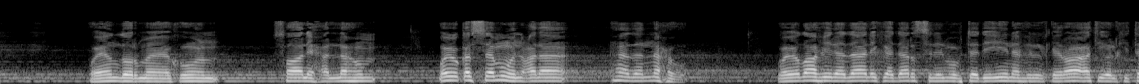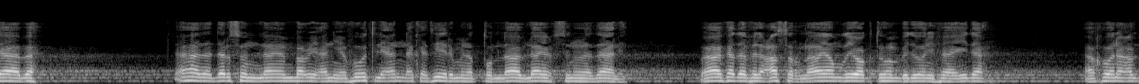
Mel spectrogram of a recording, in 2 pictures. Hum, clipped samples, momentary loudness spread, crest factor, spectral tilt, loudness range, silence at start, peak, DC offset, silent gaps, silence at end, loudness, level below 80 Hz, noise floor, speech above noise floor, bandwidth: none; under 0.1%; 20 LU; 16 dB; -7.5 dB/octave; 2 LU; 0 s; 0 dBFS; under 0.1%; none; 0 s; -16 LUFS; -58 dBFS; -38 dBFS; 23 dB; 8 kHz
